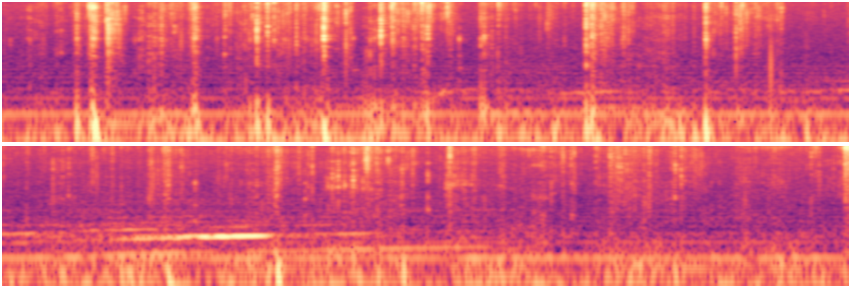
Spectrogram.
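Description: A metal blade repeatedly shaves along the side of a solid, dry, palm-sized red soap bar, peeling off thin curls. Soft, dry scraping and cutting sounds come in quick, uneven strokes over a steady low hum, with a faint rising tone near the middle.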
